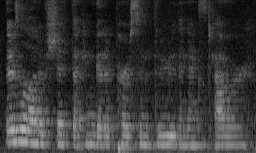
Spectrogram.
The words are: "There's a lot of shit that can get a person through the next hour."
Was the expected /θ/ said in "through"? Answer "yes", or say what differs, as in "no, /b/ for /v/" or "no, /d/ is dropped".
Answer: yes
